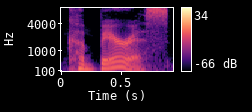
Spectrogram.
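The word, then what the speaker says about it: Cabarrus: Folks in Cabaris County, NC want to hear Cabaris and it's Juniata for Juniata County, PA.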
